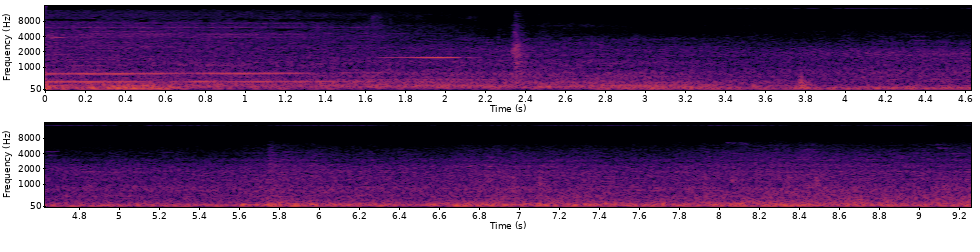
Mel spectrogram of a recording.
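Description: Commuter train rolling through a station. A steady wheel squeal over the rumble fades out about a second and a half in, leaving the low rumble of the wheels and cars.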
